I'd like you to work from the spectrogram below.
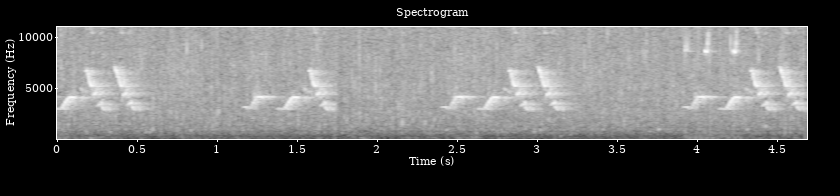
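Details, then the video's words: High, quick 'tui tui zel zel' phrases from a blue-black grassquit by a waterfall, each a burst of bright chirped notes, four bursts roughly a second and a half apart, over a constant watery hiss. "Tiziu tui tui zel zel"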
